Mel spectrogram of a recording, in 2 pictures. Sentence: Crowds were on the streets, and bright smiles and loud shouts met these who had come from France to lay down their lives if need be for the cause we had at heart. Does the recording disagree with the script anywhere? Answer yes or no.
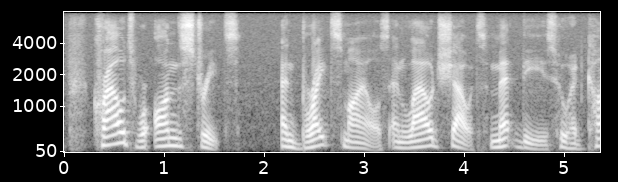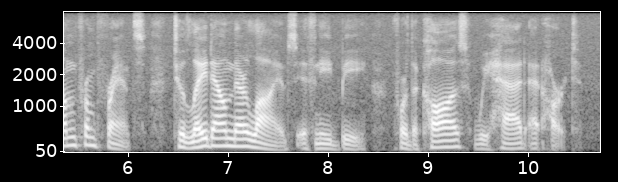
no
